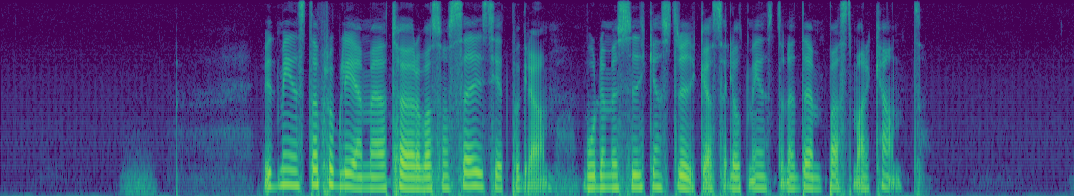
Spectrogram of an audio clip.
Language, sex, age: Swedish, female, 28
